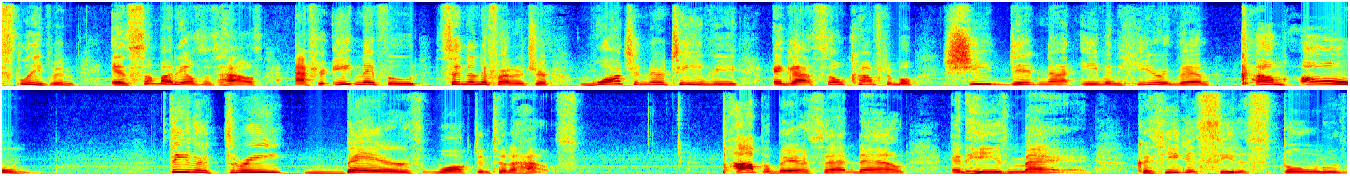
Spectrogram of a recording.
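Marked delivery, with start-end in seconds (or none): none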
